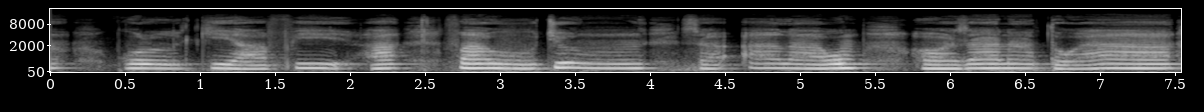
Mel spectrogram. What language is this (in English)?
Indonesian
